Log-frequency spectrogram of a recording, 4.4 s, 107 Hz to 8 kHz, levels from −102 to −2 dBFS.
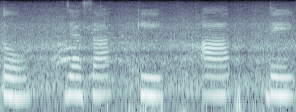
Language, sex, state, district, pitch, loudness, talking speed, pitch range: Hindi, male, Chandigarh, Chandigarh, 210 Hz, -14 LUFS, 65 wpm, 205-210 Hz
